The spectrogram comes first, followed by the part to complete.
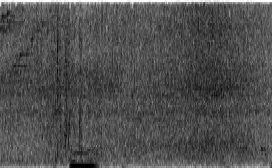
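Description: Steady rushing background noise, with a short voiced sound from a person about a second in, its pitch rising and then falling.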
